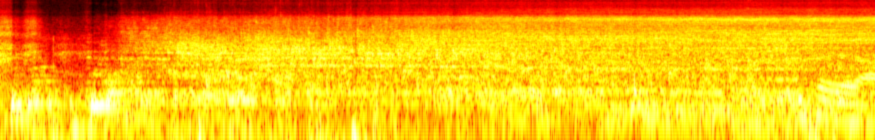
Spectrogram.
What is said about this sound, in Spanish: Voy a tirar de la cisterna. Esta cisterna provoca un ruido ensordecedor, pero a la vez definitivo.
